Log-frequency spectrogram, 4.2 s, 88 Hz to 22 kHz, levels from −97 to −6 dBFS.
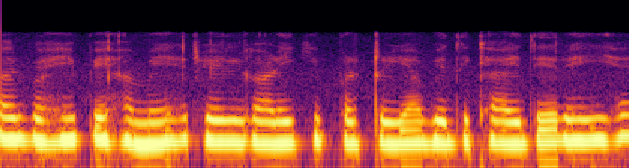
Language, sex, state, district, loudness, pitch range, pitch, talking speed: Hindi, female, Uttar Pradesh, Jalaun, -12 LUFS, 200-225 Hz, 210 Hz, 170 wpm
